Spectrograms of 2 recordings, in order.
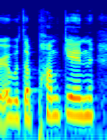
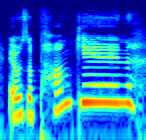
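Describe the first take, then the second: First: Said in the usual way. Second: "pumpkin" lifted much higher and stretched slowly; drawn-out high pumpkin. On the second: Shown as a demonstration. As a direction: pull "pumpkin" up high and slow, savouring it.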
